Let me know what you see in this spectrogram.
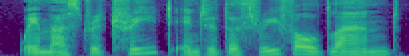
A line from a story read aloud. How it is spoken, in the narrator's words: Mora said in her soft, matronly voice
